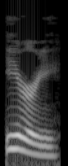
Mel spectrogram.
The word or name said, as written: earie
